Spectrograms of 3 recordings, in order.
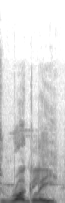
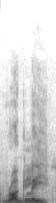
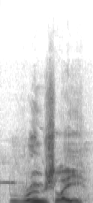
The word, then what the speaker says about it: Rugeley: this trail and I asked him how to pronounce the name of the town. I thought it was Rugley. He said the locals call it Rugly, but it's actually pronounced Rouely.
